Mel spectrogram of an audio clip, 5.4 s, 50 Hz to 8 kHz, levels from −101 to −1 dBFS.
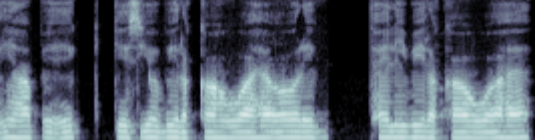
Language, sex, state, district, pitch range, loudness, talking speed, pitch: Hindi, male, Bihar, Kishanganj, 120-125 Hz, -18 LUFS, 165 wpm, 120 Hz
